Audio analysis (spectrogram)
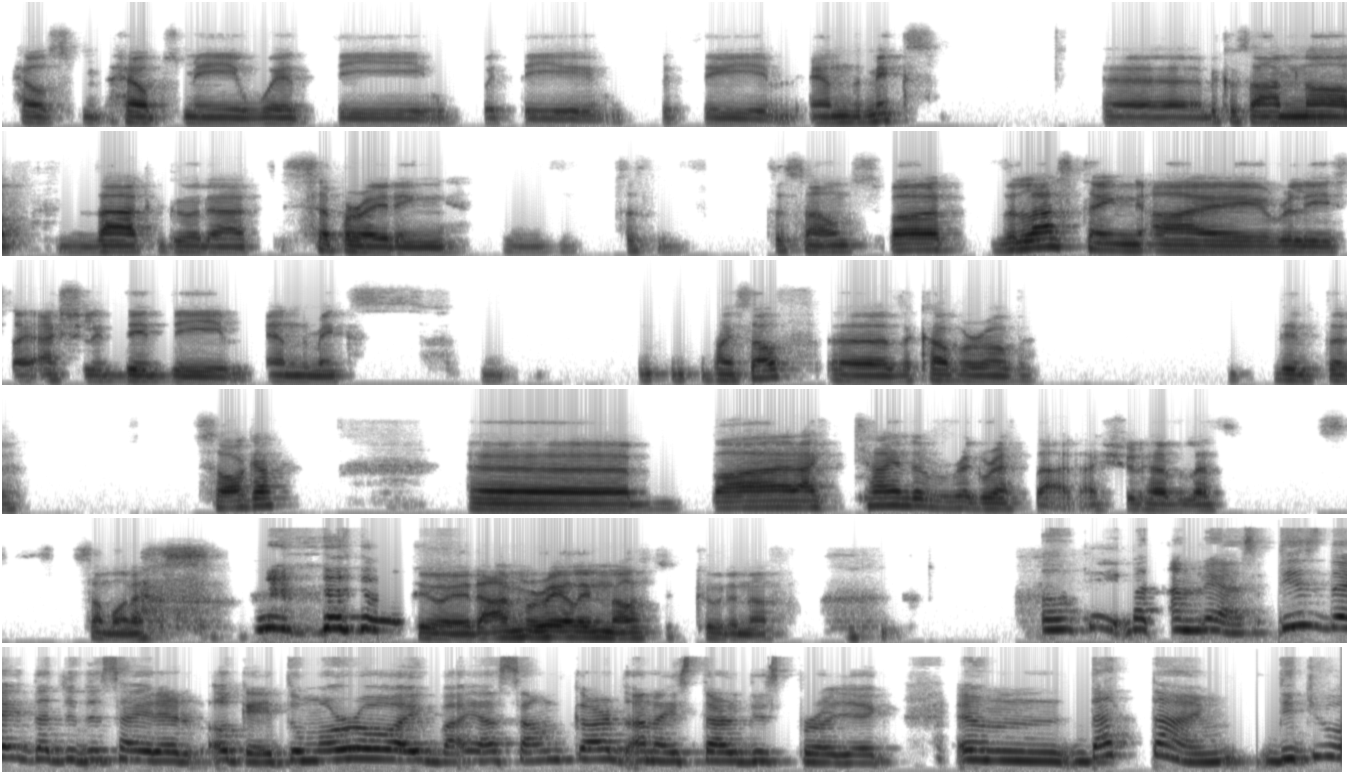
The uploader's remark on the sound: from my kitchen table, through a great Zoom conversation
